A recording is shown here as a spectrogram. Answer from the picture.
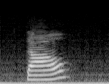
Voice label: "dao2", Chinese pinyin voice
